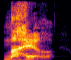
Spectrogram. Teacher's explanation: The word starts with a mem with an unwritten a vowel, then a hey with an unwritten e vowel, and then a resh with no vowel. Classically, in careful speech in 1940, this would be maher, with an H sound for the hey.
